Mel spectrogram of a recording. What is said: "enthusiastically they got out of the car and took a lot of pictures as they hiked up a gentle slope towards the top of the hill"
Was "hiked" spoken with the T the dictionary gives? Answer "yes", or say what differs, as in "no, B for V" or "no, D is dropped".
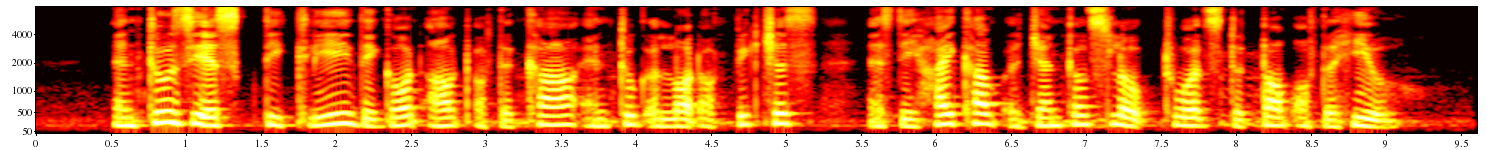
no, T is dropped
